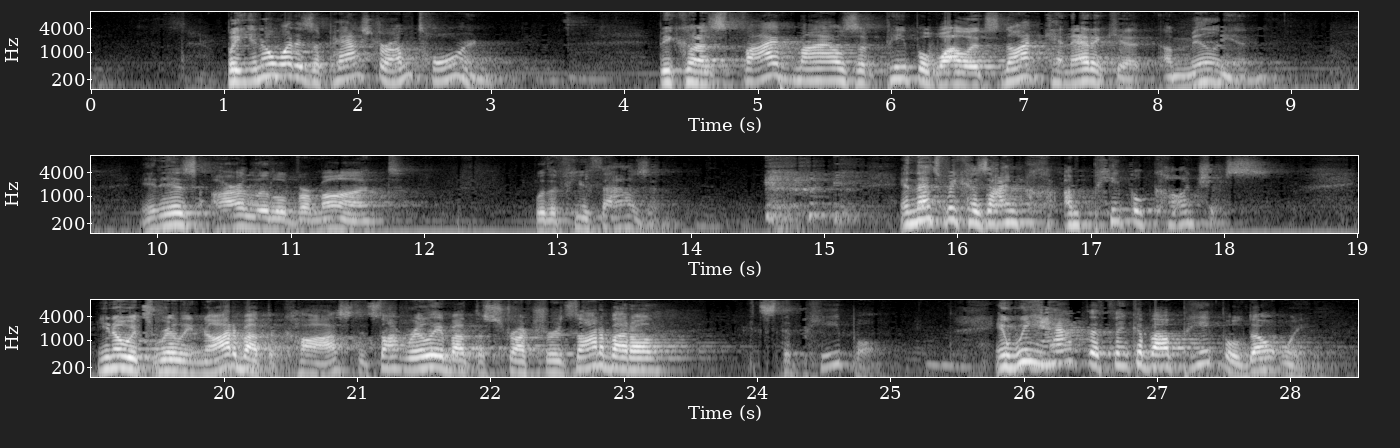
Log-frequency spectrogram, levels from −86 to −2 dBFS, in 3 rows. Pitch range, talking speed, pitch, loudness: 135-210 Hz, 140 wpm, 180 Hz, -17 LUFS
